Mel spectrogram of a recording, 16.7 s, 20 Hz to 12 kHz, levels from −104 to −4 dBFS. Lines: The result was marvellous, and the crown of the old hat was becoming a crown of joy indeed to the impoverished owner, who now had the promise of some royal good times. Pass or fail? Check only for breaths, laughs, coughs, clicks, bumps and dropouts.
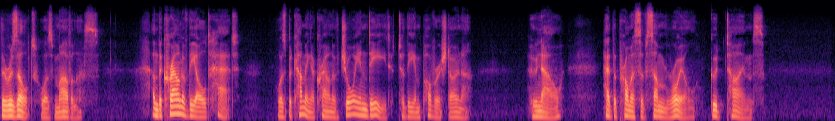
pass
